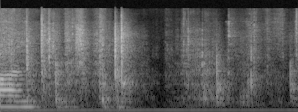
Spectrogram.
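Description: Paper crackling and rustling as the backing sheet is handled and peeled from an IOD rub-on decor transfer: a few short crackles in the first second, then quieter. A low steady hum lies underneath.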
